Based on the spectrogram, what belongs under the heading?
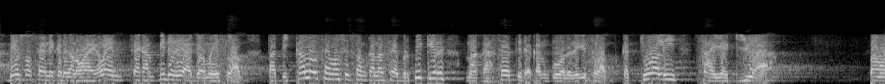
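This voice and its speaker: A man from Indonesia preaching a lively sermon, telling stories with quoted voices and asking the audience questions. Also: high-pitched. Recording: tinny phone-like sound with long hall reverb.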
